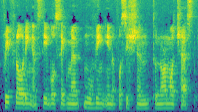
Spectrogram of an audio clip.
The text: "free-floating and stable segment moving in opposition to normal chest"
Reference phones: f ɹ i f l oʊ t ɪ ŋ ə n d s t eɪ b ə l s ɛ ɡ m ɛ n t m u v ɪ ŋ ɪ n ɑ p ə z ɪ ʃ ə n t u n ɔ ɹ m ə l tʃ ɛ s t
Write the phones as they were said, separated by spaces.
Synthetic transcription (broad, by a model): f ɹ i f l oʊ t ɪ ŋ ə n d s t eɪ b ə l s ɛ ɡ m ɛ n t m u v ɪ ŋ ɪ n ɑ p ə s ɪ ʃ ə n t u n ɔ ɹ m ə l tʃ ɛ s t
